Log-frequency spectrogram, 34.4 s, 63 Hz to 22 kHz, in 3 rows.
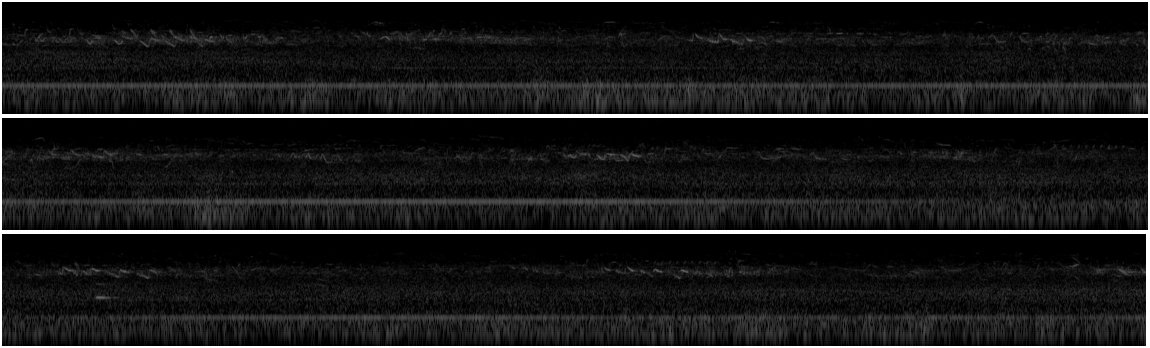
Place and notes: Olsztyn, Polska - Track lake - land side
Polska, European Union, 13 April 2013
